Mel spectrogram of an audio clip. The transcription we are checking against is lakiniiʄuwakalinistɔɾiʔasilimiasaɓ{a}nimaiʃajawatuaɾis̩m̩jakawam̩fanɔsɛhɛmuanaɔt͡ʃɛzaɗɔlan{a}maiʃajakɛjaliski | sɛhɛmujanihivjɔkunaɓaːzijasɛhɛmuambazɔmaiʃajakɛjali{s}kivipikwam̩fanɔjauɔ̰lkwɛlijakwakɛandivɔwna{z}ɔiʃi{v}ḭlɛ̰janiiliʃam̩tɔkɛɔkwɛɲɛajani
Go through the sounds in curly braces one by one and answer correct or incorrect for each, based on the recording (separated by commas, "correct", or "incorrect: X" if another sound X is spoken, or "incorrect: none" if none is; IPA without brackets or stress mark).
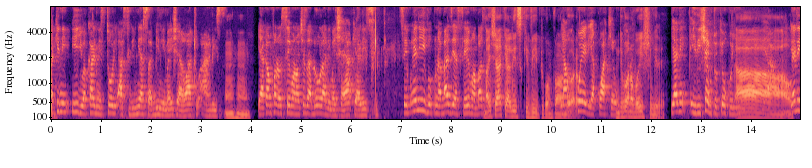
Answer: incorrect: i, incorrect: i, correct, incorrect: v, correct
